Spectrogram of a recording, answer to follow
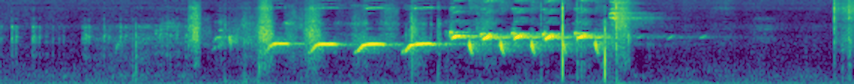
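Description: Common nightingale singing one phrase: a few soft ticks, then four repeated rising notes, then a fast trill of higher notes that ends about three seconds in.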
